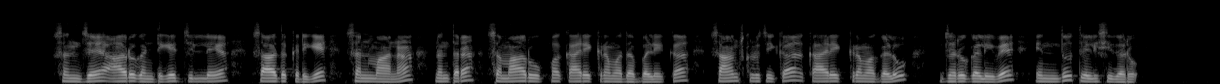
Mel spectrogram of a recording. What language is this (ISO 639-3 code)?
kan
